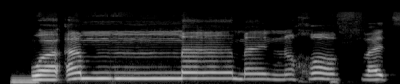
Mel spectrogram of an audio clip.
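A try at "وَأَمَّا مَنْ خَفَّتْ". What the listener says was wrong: Man ya, tidak ada man. Nah, jangan ditarik lidahnya. Man, biarkan nempel ya ujung lidahnya di gusinya ya. Man, baru langsung pindah ya, kemudian langsung pindah ke kho ya.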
